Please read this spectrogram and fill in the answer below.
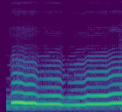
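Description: Background music opening with a solo voice humming a slow, held melody over a low sustained drone; the note steps down about a second in and rises again near the end.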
